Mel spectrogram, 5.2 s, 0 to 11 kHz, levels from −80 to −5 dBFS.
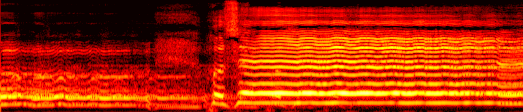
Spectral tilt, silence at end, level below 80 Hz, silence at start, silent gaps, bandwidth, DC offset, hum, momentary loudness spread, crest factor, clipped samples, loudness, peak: -1.5 dB/octave; 0 s; -66 dBFS; 0 s; none; 11 kHz; under 0.1%; none; 19 LU; 14 dB; under 0.1%; -18 LUFS; -6 dBFS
